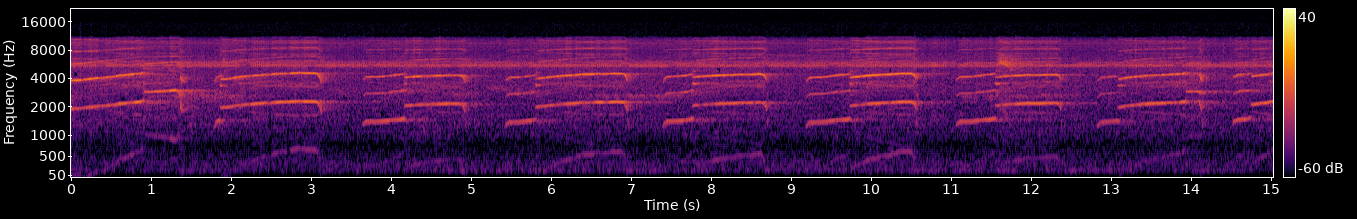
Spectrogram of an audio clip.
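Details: Eaglet, 103 days old, back at the nest on the morning of April 14, 2023, with a limp, after leaving after fledging. A long series of high whistled notes, each rising then dropping, repeats about every two seconds, with lower arching tones.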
